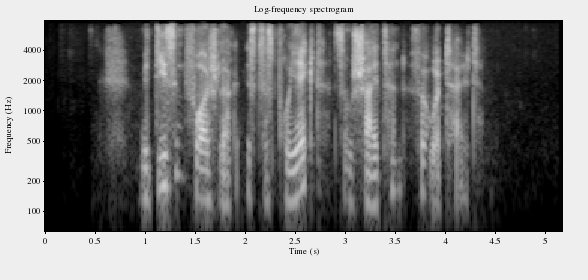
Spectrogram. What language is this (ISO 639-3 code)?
deu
